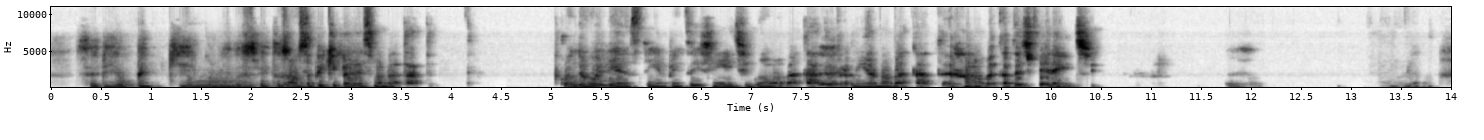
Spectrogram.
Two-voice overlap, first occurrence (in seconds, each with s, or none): 1.4 s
